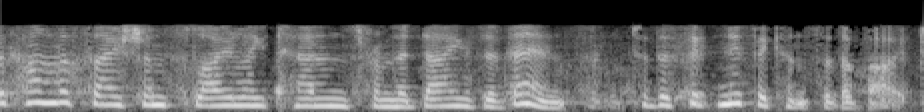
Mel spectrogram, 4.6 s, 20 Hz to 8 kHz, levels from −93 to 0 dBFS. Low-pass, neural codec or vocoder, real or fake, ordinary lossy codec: 7.2 kHz; codec, 16 kHz, 4.8 kbps, FACodec; fake; AAC, 16 kbps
